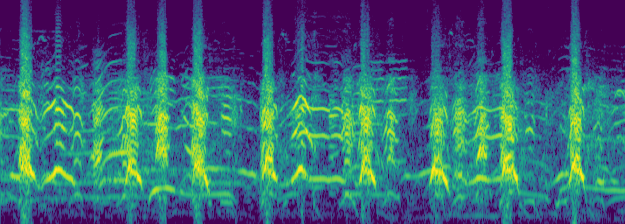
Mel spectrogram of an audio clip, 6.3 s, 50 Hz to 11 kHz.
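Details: Four-dog Husky sled teams at the complete start, Rendlesham, January 2016, on analogue cassette tape: loud clipped barks and yelps in a fast uneven series, several dogs calling over one another with drawn-out whines between.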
